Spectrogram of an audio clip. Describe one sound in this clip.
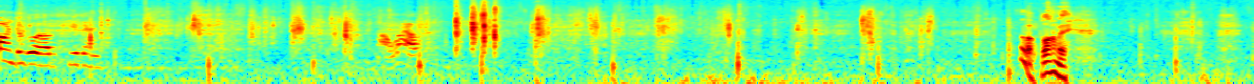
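Footsteps crunch on gritty rock.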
